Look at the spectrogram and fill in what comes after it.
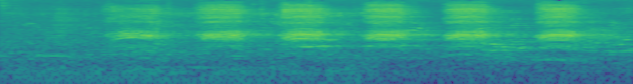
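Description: A bird giving a steady series of harsh calls, about six in a row at an even pace, starting about a second in.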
